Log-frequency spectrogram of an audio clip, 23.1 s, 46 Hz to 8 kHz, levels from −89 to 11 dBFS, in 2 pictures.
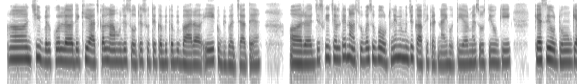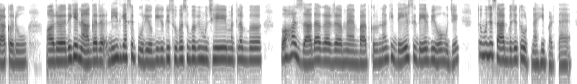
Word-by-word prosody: हाँ, 220 +1 +3
जी 220 +3 0
बिल्कुल, 195 +1 -1 0.2
देखिए 185 +3 -1
आजकल 180 +3 -1
ना 185 -1 +1
मुझे 185 0 -3
सोते-सोते 180 0 -5
कभी-कभी 175 +1 -3
12:00-1:00 165 +4 -1
भी 160 -2 -5
बज 150 -2 -4
जाते 150 -1 -6
हैं। 160 +1 -6 0.6
और 170 -1 +3 0.3
जिसके 195 +4 -2
चलते 220 +2 -1
ना 230 -4 +2
सुबह-सुबह 205 +2 -1
उठने 205 +7 -2
में 240 0 +3
मुझे 225 0 +1
काफ़ी 175 0 -3
कठिनाई 160 -1 -6
होती 160 +1 -6
है 165 - -2
और 165 - -3
मैं 175 +1 -3
सोचती 175 0 -6
हूँ 175 -1 -3
कि, 180 +1 -4 0.5
कैसे 205 +1 +6
उठूँ, 180 -1 +1
क्या 180 -3 +2
करूँ, 175 0 -1 0.4
और 185 0 +3 0.3
देखिए 235 +3 +7
ना 190 -6 +4
अगर 190 +2 +2
नींद 230 +4 +3
कैसे 240 +2 +3
पूरी 185 -4 -1
होगी 180 +2 -1
क्योंकि 200 +2 0
सुबह-सुबह 210 +1 +1
भी 215 +1 -1
मुझे 215 +1 +3
मतलब 205 0 -2 0.7
बहुत 250 +4 +2
ज़्यादा 175 0 +2
अगर 185 -2 +1
मैं 175 -2 -3
बात 170 -1 -1
करूँ 180 +1 -5
ना 205 +2 -2
कि 235 +2 -2
देर 195 +3 +2
से 230 0 -2
देर 195 +1 +1
भी 200 +1 -1
हो 185 0 -1
मुझे, 175 +2 -5 0.4
तो 285 - -3
मुझे 275 0 +3
7:00 210 -6 +3
बजे 205 +1 +1
तो 215 0 +1
उठना 170 -3 -4
ही 170 +2 -2
पड़ता 150 0 -9
है। 155 +1 -7
190 Hz, 185 wpm, -25 LUFS, 175-210 Hz, 0.7 s, देखिए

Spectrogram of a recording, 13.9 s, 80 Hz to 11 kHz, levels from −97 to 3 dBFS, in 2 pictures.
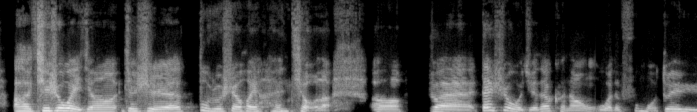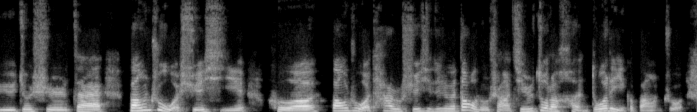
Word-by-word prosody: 啊， 215 0 +4
其 235 +5 +5
实 255 +2 +5
我 255 -1 +9
已 200 - +5
经 190 +1 +1 0.3
就 220 +1 +1
是 190 -3 +3 0.2
步 270 - -1
入 215 -1 0
社 215 0 +1
会 210 -1 +3
很 205 -1 -5
久 205 - -2
了， - - -2 0.4
呃， 175 -1 -1 0.2
对。 180 -4 +1
但 285 0 +4
是 275 0 -3
我 190 - +1
觉 175 +1 -4
得 225 +4 -1
可 200 -7 -10
能 145 0 -3
我 160 -4 -4
的 165 - -8
父 230 +7 -18
母 190 -6 -9
对 205 -2 -2
于 165 -3 -2
就 185 +2 -3
是 175 -3 -3
在 180 -2 +3 0.2
帮 260 +3 +6
助 310 -1 -1
我 - - -1
学 170 - -5
习 170 -3 -7 0.2
和 170 0 +5
帮 250 +1 +2
助 255 - -7
我 - - +1
踏 245 0 -5
入 210 - -3
学 200 0 -8
习 210 0 -8
的 210 - -9
这 225 - -4
个 220 - -1
道 300 0 +2
路 165 -4 -6
上， 160 -2 -4
其 195 - -6
实 210 - -3
做 255 +5 -2
了 210 -4 +2
很 205 - -8
多 220 +6 +1
的 225 - +1
一 - - -3
个 - - -10
帮 140 0 -6
助。 - - -10
200 Hz, 270 characters per minute, -21 LUFS, 175-225 Hz, 0.4 s, 我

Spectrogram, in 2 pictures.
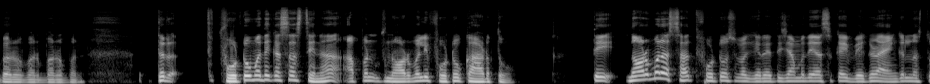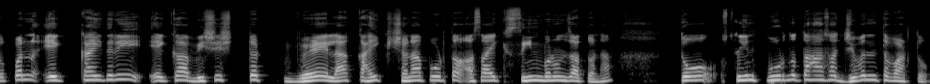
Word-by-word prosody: बरोबर, 110 -2 -2
बरोबर. 105 0 -6 0.8
तर - - +3 0.5
फोटोमध्ये 200 +9 +7
कसं 195 +1 +1
असते 175 -6 +1
ना, 140 +6 +3
आपण 150 +5 -2
नॉर्मली 140 +4 +3
फोटो 145 +3 +2
काढतो. 125 -4 +2 0.8
ते 175 -1 +4 0.2
नॉर्मल 225 +9 +5
असतात 195 -6 0
फोटोस 170 0 -3
वगैरे, 145 -2 -2
त्याच्यामध्ये 150 +2 -2
असं 150 +1 -3
काही 160 -1 +1
वेगळा 140 +3 0
अँगल 145 +3 -2
नसतो, 145 +3 -6
पण 215 0 0
एक 185 0 +3
काहीतरी 210 +3 0 0.3
एका 195 +5 -1
विशिष्ट 180 +7 -2 0.5
वेळेला 165 +1 +4
काही 175 +1 +1
क्षणापुरता 185 +1 -1
असा 180 +3 -1
एक 180 -1 -4
सीन 185 +2 +2
बनून 180 0 +1
जातो 160 -6 -1
ना. 135 +6 -6 0.7
तो 190 +2 +1
सीन 200 +2 +1
पूर्णतः 205 +2 0
असा 205 +1 -2
जिवंत 200 +7 0
वाटतो. 155 - -3
170 Hz, 135 wpm, -21 LUFS, 145-190 Hz, 0.8 s, फोटोमध्ये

